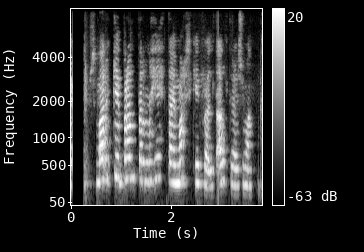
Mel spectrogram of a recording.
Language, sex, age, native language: Icelandic, female, 13, Icelandic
